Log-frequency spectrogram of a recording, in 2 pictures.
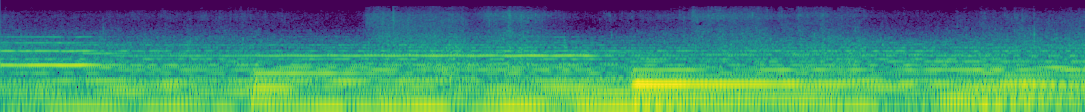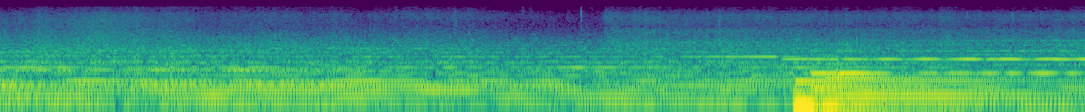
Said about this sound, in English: These thoughts will begin to quiet down as you concentrate on listening to the sound of the waves.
